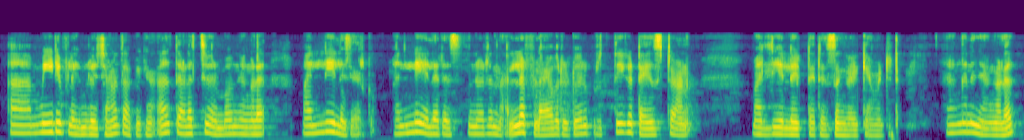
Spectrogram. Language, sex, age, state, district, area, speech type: Malayalam, female, 18-30, Kerala, Thiruvananthapuram, rural, spontaneous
